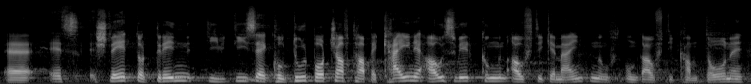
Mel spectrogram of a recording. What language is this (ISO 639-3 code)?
gsw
